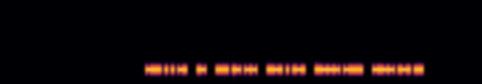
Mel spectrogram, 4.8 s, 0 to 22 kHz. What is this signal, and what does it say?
Morse code, heard as a keyed tone, about 80 wpm, 700 Hz. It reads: BEEN A HAM FER 26 YRS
